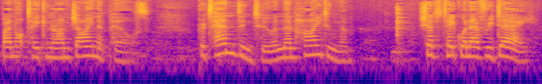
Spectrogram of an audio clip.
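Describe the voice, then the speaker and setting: A woman's voice: fairly high pitch, expressive, fairly quick, natural voice. A woman acting in a radio drama as an earnest teenage girl, grieving and suspicious. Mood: upset, earnest.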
